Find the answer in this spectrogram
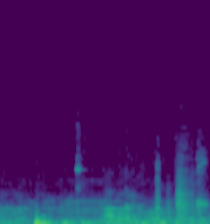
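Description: Indistinct voices talking over background music, with a single thump about a third of a second in.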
